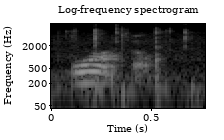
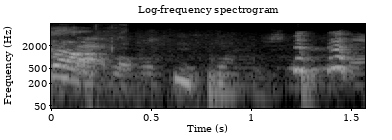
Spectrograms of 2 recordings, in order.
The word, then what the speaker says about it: Orville: Say it like Orville. Not awful.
